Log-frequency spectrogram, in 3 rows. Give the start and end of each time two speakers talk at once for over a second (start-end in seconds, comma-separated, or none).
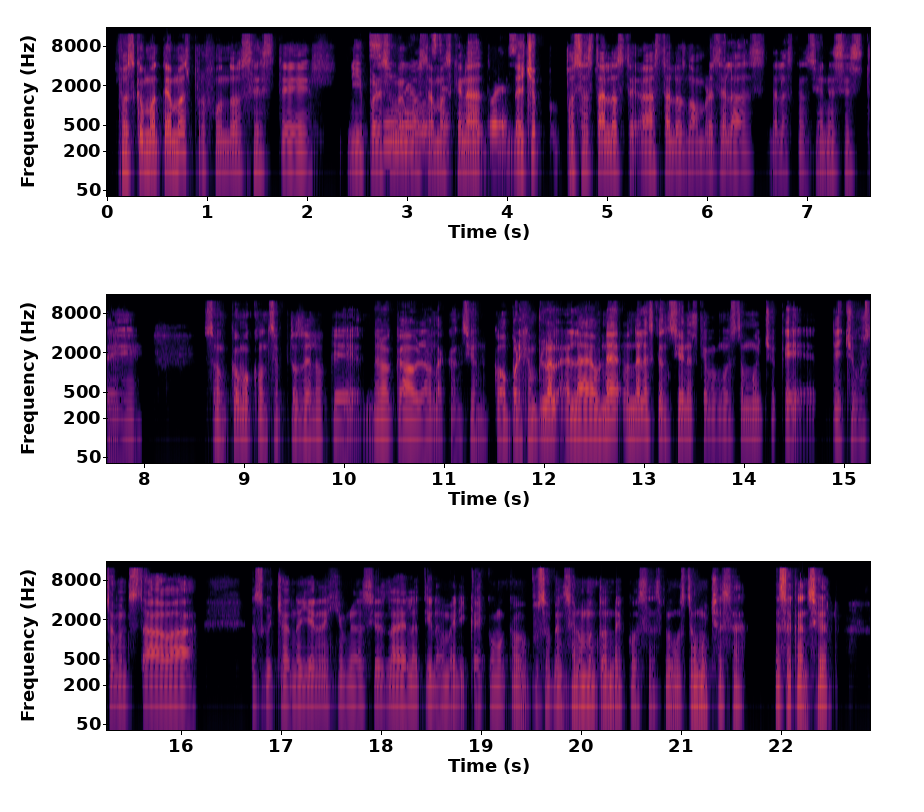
2.6-4.2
